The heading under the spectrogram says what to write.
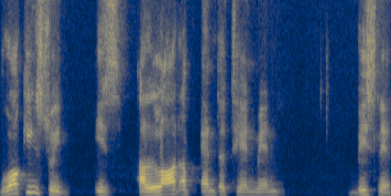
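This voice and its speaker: Here a man with a fairly high pitch and a dark, mellow tone talks at a fairly slow pace with ordinary pitch variation. The sound is dry and close, with no echo. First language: Thai. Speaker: business owner. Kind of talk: webinar presentation.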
